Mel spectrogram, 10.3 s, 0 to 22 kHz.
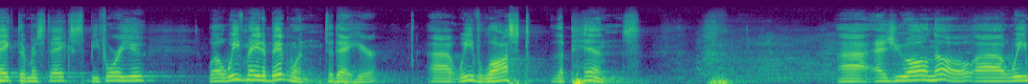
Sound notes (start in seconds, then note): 7.0 murmuring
